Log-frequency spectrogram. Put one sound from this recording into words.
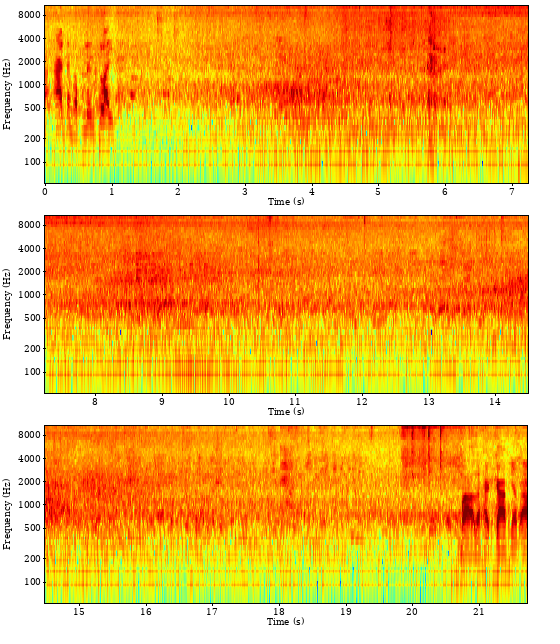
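A crowd of people chatters and murmurs outdoors.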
